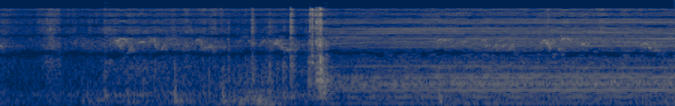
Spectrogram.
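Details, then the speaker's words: Boat bilge pump, wired to the battery switch, switched on: after a click and handling, a steady even motor hum; pump running normally before shutoff. "Bilge pump is running. Shut off."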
